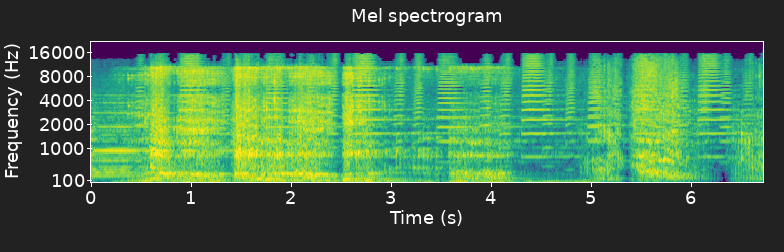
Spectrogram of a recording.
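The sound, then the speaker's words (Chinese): A lion roars repeatedly in loud, deep, rumbling bursts, the growls surging and fading in several waves over a few seconds with no one speaking. “他正走在路上，忽然从草丛里跳出一只健壮的狮子，对着参孙就扑上去。狮子张着血盆大口要吃参孙。”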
